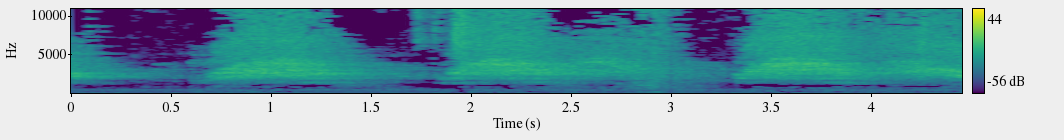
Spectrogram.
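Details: Young boat-billed herons, hatched that day and four days earlier, at Zoo Praha in September, seen during a routine check and with their mother. Three long, breathy hisses, each about a second, rise and fade in turn.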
